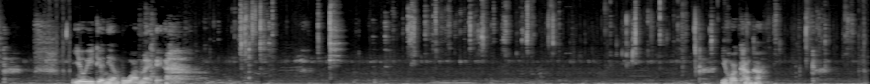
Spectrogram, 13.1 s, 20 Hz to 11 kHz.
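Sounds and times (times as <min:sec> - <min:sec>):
panda crunching food: 0:03.0 - 0:10.9, 0:11.5 - 0:13.0.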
